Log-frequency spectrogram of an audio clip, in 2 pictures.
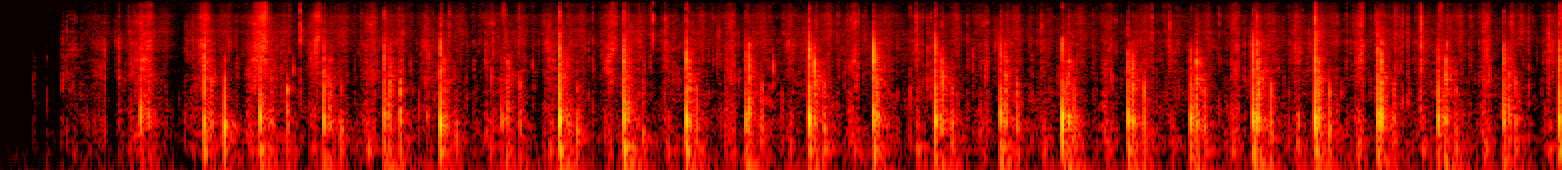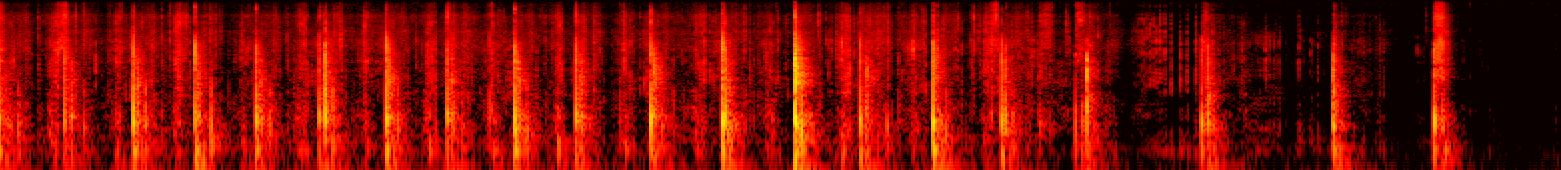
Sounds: Run

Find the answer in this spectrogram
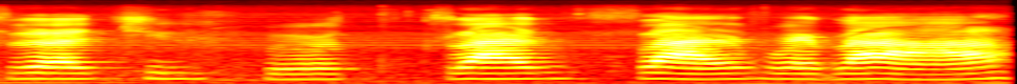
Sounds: Speech, Human voice

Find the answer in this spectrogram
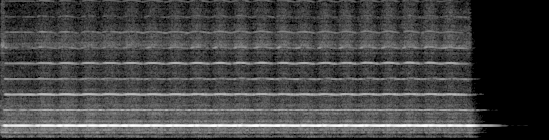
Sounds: woodwind instrument, Musical instrument, Music

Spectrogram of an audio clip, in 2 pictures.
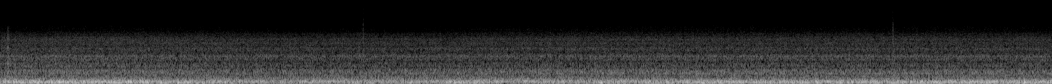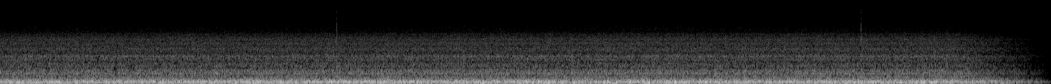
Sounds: Mechanisms

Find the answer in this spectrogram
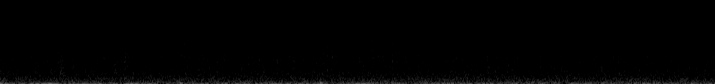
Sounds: Water, Rain

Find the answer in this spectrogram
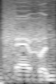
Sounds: Human voice, Speech

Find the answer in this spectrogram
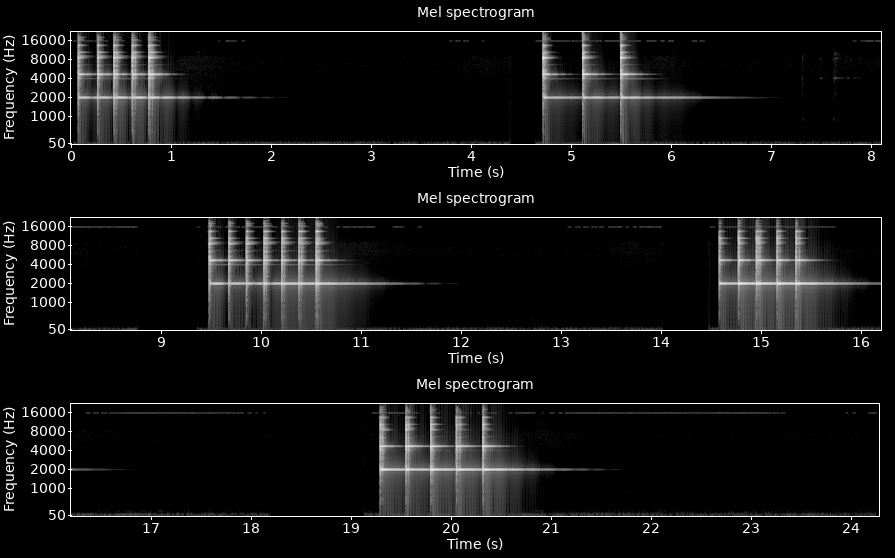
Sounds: Glass, Chink

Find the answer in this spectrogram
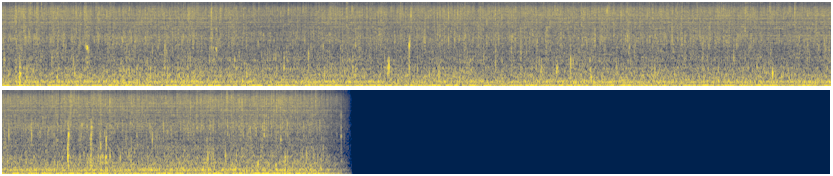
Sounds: Boiling, Liquid

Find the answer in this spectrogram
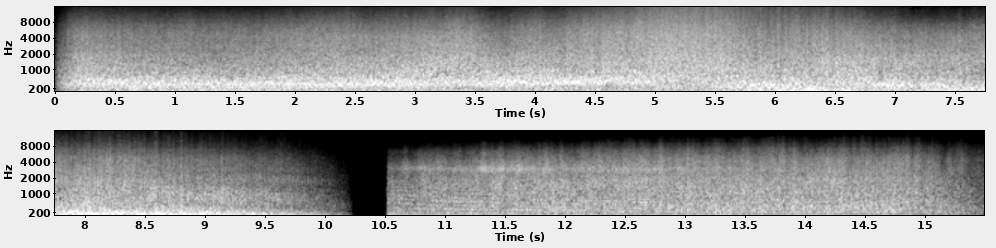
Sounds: Vehicle, Aircraft

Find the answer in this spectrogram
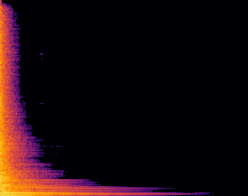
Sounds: Snare drum, Percussion, Drum, Musical instrument, Music

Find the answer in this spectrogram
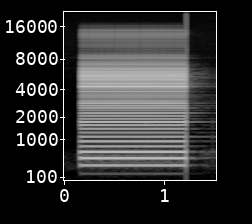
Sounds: Alarm

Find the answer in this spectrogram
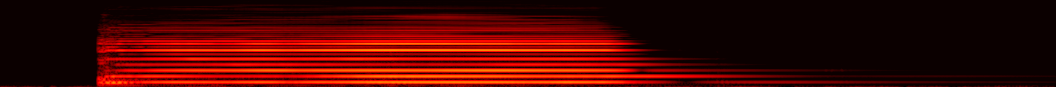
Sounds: Musical instrument, Music, Bowed string instrument

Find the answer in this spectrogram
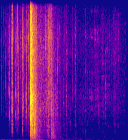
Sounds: Wood, Crack

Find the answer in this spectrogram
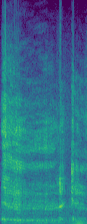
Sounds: Cough, Respiratory sounds

